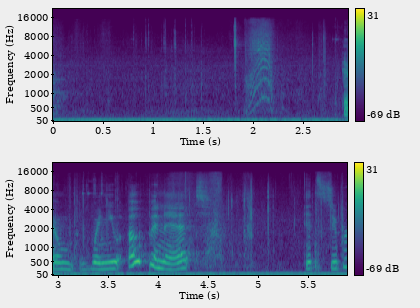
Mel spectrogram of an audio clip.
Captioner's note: zip unzipping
